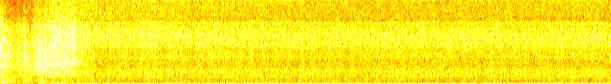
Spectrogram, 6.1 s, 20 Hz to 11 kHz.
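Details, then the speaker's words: 1963 Corvair after new PCV valve and vacuum leak fix, chokes open after warm-up: brief start-up burst then even, steady idle at about 1100 rpm with steady vacuum, no misses or knocks; healthy idle. "but right now it's running it's at uh about 1100 RPM and uh now we have a steady vacuum as well"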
